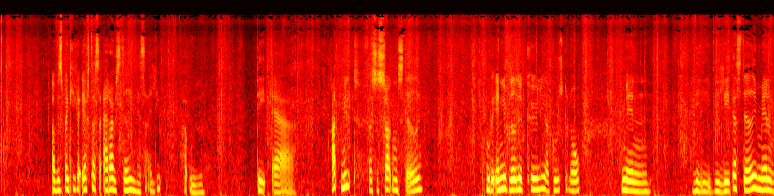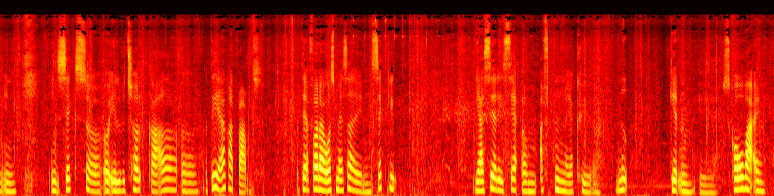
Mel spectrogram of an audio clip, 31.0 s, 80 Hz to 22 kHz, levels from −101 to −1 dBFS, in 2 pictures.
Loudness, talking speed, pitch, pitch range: -25 LUFS, 140 wpm, 200 Hz, 180-220 Hz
